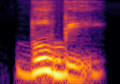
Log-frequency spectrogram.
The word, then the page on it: booby: Indian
